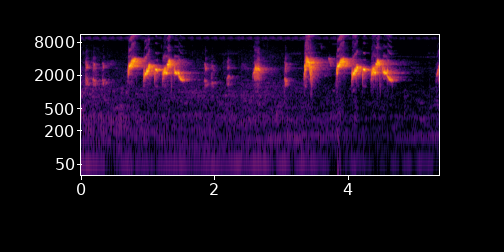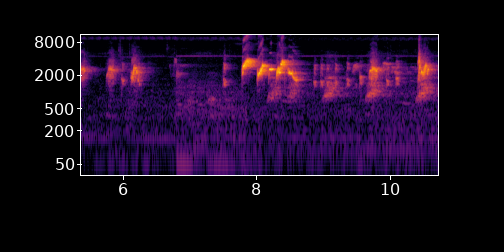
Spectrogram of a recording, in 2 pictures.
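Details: Red-whiskered bulbul, a recording for decoying or exciting caged birds: busy, almost continuous song of short chirpy phrases, quick slurred whistles rising and falling, repeated with brief gaps throughout.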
